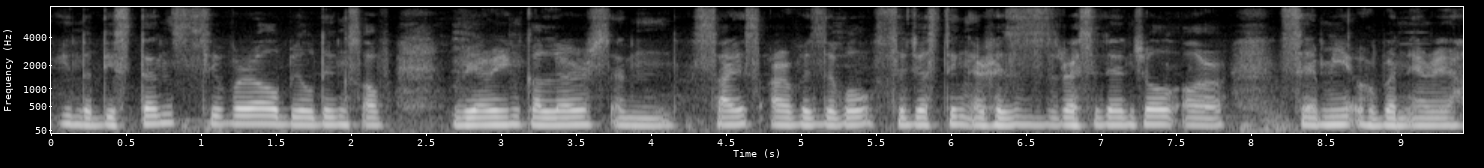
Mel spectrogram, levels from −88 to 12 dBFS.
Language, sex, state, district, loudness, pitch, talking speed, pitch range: English, male, Nagaland, Kohima, -15 LUFS, 135 Hz, 125 wpm, 130-140 Hz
